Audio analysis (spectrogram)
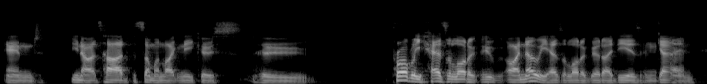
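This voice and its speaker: Low-voiced gamer man on a muffled mic. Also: brisk. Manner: relaxed and blunt, with frequent restarts and the odd swear. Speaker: pro esports player guest. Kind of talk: casual podcast interview.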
